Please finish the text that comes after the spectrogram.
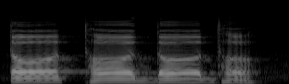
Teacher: जिसका उच्चारण ऊपर के दांतों पर जीभ लगाने से होता है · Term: दंत व्यंजन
